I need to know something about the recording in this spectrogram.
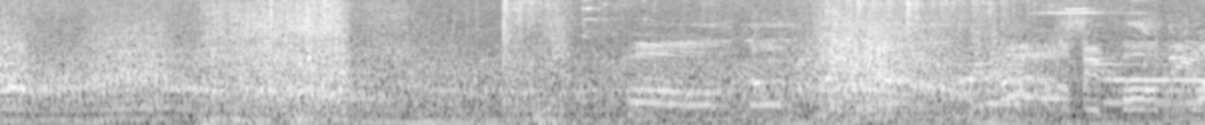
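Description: Tyres skid on dirt.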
